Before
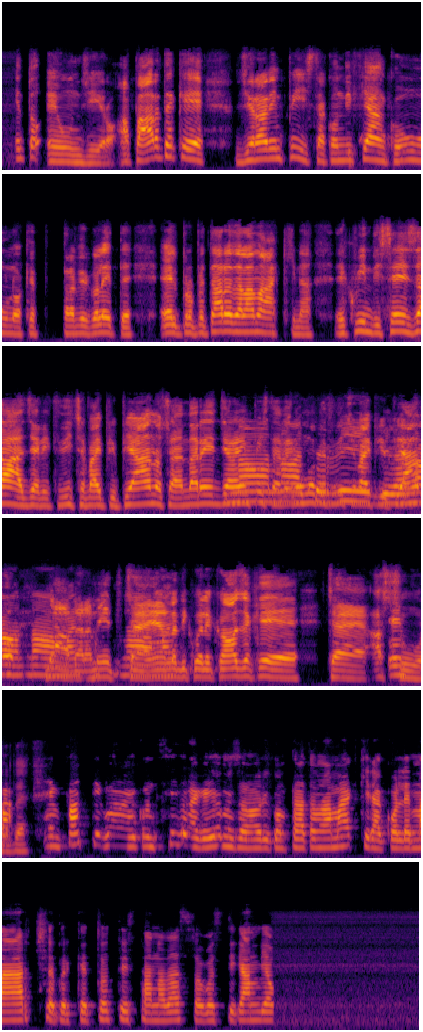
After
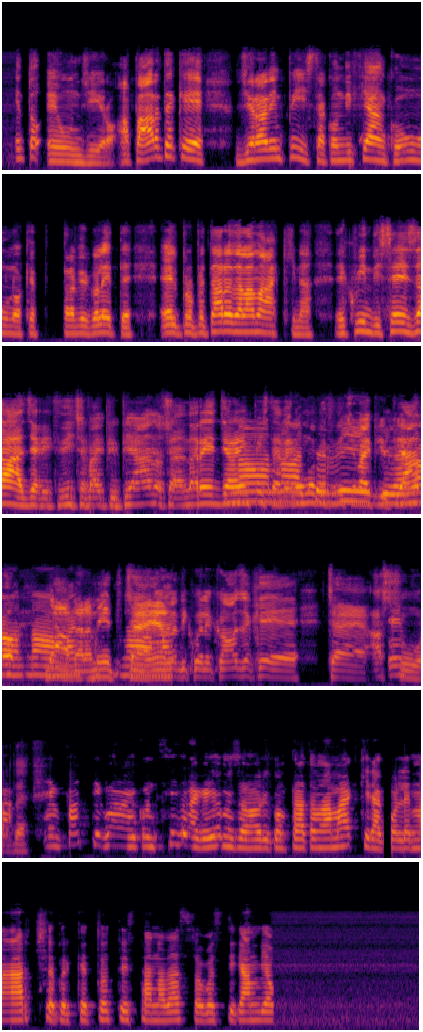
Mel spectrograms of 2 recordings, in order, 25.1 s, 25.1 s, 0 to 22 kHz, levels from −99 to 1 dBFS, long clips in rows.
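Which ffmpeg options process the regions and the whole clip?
ffmpeg -i in.wav -filter_complex "[0:a]asettb=1/sr,asplit=3[link_01][link_02][link_03];[link_01]atrim=end=8.734[link_04];[link_02]atrim=start=8.73:end=10.34,asetpts=PTS-STARTPTS,afade=type=in:duration=0.004:curve=qsin,afade=type=out:start_time=1.606:duration=0.004:curve=qsin,acompressor=threshold=-32dB:ratio=4:attack=3.2:release=140:knee=1:detection=peak,asplit=2[link_05][link_06];[link_06]adelay=31,volume=-7dB[link_07];[link_05][link_07]amix=inputs=2:normalize=0,atrim=end_sample=71001[link_08];[link_03]atrim=start=10.336[link_09];[link_04][link_08]acrossfade=duration=0.004:curve1=hsin:curve2=qsin[link_10];[link_10][link_09]acrossfade=duration=0.004:curve1=qsin:curve2=hsin,asettb=1/sr,asplit=3[link_11][link_12][link_13];[link_11]atrim=end=14.274[link_14];[link_12]atrim=start=14.27:end=17.66,asetpts=PTS-STARTPTS,afade=type=in:duration=0.004:curve=qsin,afade=type=out:start_time=3.386:duration=0.004:curve=qsin,equalizer=frequency=110:width=0.7:gain=-10,bandreject=frequency=630:width=15,acompressor=threshold=-34dB:ratio=3:attack=3.2:release=140:knee=1:detection=peak[link_15];[link_13]atrim=start=17.656[link_16];[link_14][link_15]acrossfade=duration=0.004:curve1=hsin:curve2=qsin[link_17];[link_17][link_16]acrossfade=duration=0.004:curve1=qsin:curve2=hsin,asettb=1/sr,asplit=3[link_18][link_19][link_20];[link_18]atrim=end=20.584[link_21];[link_19]atrim=start=20.58:end=21.05,asetpts=PTS-STARTPTS,afade=type=in:duration=0.004:curve=qsin,afade=type=out:start_time=0.466:duration=0.004:curve=qsin,agate=range=-44dB:threshold=-43dB:ratio=16:release=100:detection=peak,acompressor=threshold=-30dB:ratio=4:attack=3.2:release=140:knee=1:detection=peak[link_22];[link_20]atrim=start=21.046[link_23];[link_21][link_22]acrossfade=duration=0.004:curve1=hsin:curve2=qsin[link_24];[link_24][link_23]acrossfade=duration=0.004:curve1=qsin:curve2=hsin" out.wav

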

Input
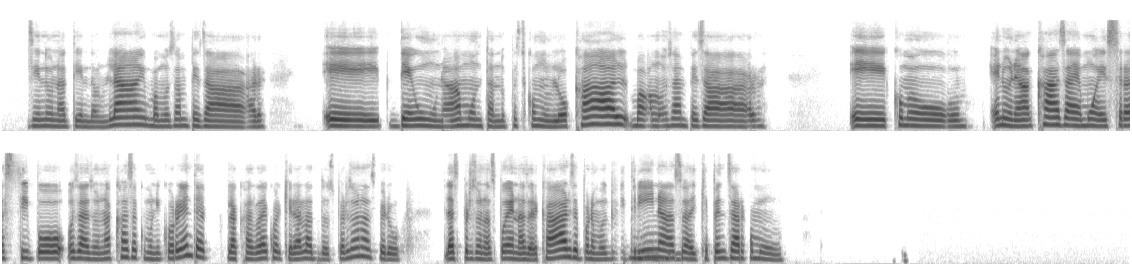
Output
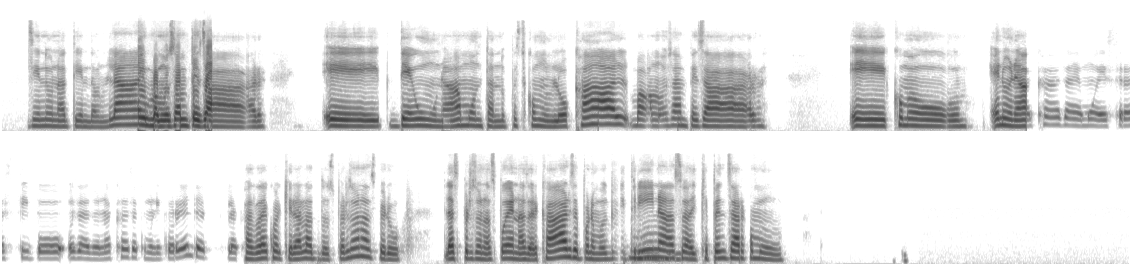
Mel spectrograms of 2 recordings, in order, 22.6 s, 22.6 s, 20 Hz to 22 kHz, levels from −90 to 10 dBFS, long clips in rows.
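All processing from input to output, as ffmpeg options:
ffmpeg -i in.wav -filter_complex "[0:a]asettb=1/sr,asplit=3[link_01][link_02][link_03];[link_01]atrim=end=1.364[link_04];[link_02]atrim=start=1.36:end=2.1,asetpts=PTS-STARTPTS,afade=type=in:duration=0.004:curve=qsin,afade=type=out:start_time=0.736:duration=0.004:curve=qsin,highpass=290,aeval=exprs='0.335*sin(PI/2*3.98*val(0)/0.335)':channel_layout=same[link_05];[link_03]atrim=start=2.096[link_06];[link_04][link_05]acrossfade=duration=0.004:curve1=hsin:curve2=qsin[link_07];[link_07][link_06]acrossfade=duration=0.004:curve1=qsin:curve2=hsin,asettb=1/sr,asplit=3[link_08][link_09][link_10];[link_08]atrim=end=5.964[link_11];[link_09]atrim=start=5.96:end=6.76,asetpts=PTS-STARTPTS,afade=type=in:duration=0.004:curve=qsin,afade=type=out:start_time=0.796:duration=0.004:curve=qsin,highpass=frequency=390:poles=1,equalizer=frequency=5800:width_type=o:width=0.37:gain=-5[link_12];[link_10]atrim=start=6.756[link_13];[link_11][link_12]acrossfade=duration=0.004:curve1=hsin:curve2=qsin[link_14];[link_14][link_13]acrossfade=duration=0.004:curve1=qsin:curve2=hsin,asettb=1/sr,asplit=3[link_15][link_16][link_17];[link_15]atrim=end=10.244[link_18];[link_16]atrim=start=10.24:end=13.71,asetpts=PTS-STARTPTS,afade=type=in:duration=0.004:curve=qsin,afade=type=out:start_time=3.466:duration=0.004:curve=qsin,acrossover=split=370|990[link_19][link_20][link_21];[link_19]acompressor=threshold=-27dB:ratio=4[link_22];[link_20]acompressor=threshold=-24dB:ratio=4[link_23];[link_21]acompressor=threshold=-41dB:ratio=4[link_24];[link_22][link_23][link_24]amix=inputs=3:normalize=0,asplit=3[link_25][link_26][link_27];[link_25]bandpass=frequency=530:width_type=q:width=8,volume=0dB[link_28];[link_26]bandpass=frequency=1840:width_type=q:width=8,volume=-6dB[link_29];[link_27]bandpass=frequency=2480:width_type=q:width=8,volume=-9dB[link_30];[link_28][link_29][link_30]amix=inputs=3:normalize=0[link_31];[link_17]atrim=start=13.706[link_32];[link_18][link_31]acrossfade=duration=0.004:curve1=hsin:curve2=qsin[link_33];[link_33][link_32]acrossfade=duration=0.004:curve1=qsin:curve2=hsin" out.wav

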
